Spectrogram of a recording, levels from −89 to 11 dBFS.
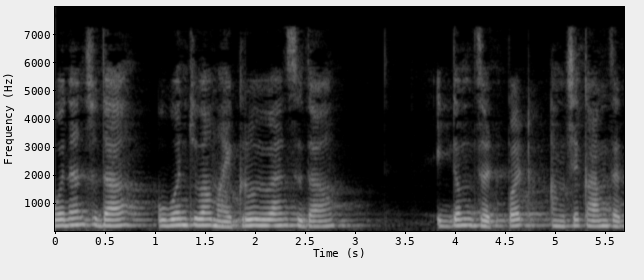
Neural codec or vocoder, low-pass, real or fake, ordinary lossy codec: autoencoder, 48 kHz, 32 numbers a frame, DAC-VAE, trained on Japanese speech; 7.2 kHz; fake; MP3, 48 kbps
